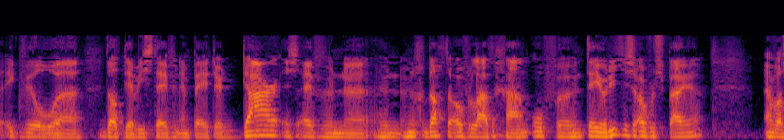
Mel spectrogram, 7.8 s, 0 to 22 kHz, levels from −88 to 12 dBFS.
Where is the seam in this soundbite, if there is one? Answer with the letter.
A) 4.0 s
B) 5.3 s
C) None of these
A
